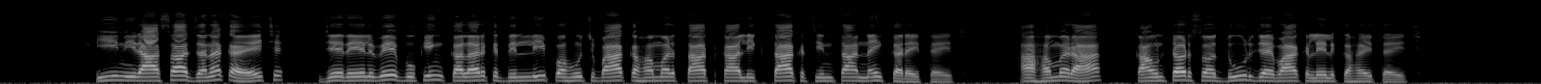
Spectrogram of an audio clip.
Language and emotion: Maithili, sad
